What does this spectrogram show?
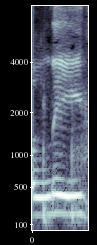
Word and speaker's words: Lied: have me here and it's the lead center not the live center i know it looks like like as it's lied but it's pronounced lead which don't make no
